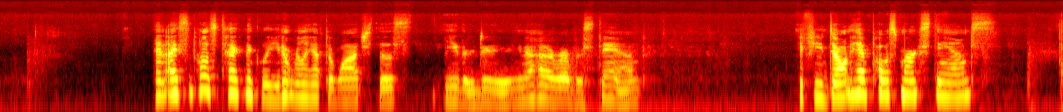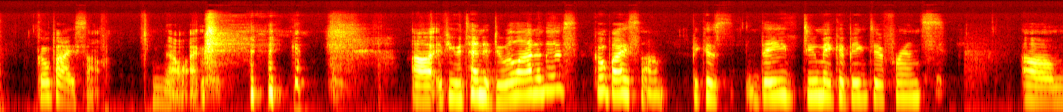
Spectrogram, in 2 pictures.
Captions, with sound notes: and I suppose technically you don't really have to watch this either do you? you know how to rubber stamp if you don't have postmark stamps, go buy some (laughs) no, I'm kidding if you intend to do a lot of this, go buy some because they do make a big difference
